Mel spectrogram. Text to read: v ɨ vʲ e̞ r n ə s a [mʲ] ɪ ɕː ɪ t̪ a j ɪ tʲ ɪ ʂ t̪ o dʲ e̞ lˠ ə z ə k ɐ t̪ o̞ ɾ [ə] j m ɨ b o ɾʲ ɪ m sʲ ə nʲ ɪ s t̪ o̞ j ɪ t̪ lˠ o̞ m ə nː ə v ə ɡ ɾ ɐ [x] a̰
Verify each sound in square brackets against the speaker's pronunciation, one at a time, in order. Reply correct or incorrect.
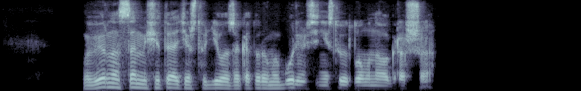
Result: correct, correct, incorrect: ʂ

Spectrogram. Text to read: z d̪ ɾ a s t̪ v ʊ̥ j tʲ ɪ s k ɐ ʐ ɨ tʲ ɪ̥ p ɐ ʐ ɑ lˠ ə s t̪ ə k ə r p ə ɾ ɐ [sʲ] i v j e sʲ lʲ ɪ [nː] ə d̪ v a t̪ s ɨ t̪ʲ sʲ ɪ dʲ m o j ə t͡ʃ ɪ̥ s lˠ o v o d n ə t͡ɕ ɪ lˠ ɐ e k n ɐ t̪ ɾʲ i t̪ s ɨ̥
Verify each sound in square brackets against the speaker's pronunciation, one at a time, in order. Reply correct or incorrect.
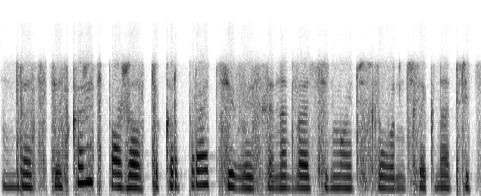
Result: incorrect: tʲ, incorrect: n

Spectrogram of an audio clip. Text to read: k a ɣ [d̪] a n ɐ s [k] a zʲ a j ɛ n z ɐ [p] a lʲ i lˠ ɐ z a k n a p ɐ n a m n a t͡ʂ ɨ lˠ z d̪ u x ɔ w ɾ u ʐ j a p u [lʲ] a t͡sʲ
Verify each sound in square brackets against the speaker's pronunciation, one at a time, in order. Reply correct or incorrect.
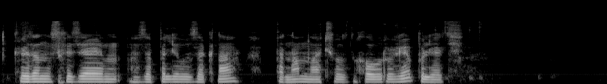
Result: correct, incorrect: x, correct, correct

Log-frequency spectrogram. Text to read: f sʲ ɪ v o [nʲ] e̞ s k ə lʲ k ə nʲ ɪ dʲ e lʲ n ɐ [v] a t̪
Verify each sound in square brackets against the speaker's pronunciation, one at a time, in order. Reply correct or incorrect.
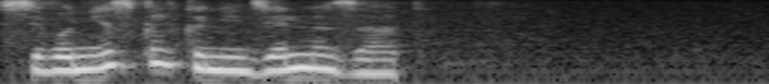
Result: correct, incorrect: z

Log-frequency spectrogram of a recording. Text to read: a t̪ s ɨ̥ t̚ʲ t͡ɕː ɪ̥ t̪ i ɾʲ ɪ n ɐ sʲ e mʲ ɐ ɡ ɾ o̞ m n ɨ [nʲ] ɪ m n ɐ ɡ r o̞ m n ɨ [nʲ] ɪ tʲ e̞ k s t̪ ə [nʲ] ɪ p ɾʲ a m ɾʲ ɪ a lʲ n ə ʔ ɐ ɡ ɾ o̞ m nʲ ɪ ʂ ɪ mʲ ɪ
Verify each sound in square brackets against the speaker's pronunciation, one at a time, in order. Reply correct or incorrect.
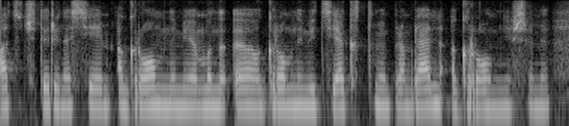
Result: incorrect: mʲ, incorrect: mʲ, incorrect: mʲ

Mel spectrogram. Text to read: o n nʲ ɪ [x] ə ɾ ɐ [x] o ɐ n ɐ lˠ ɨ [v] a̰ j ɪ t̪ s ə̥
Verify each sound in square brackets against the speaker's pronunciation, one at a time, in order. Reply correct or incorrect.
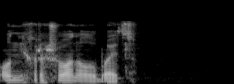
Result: correct, incorrect: ʂ, incorrect: b

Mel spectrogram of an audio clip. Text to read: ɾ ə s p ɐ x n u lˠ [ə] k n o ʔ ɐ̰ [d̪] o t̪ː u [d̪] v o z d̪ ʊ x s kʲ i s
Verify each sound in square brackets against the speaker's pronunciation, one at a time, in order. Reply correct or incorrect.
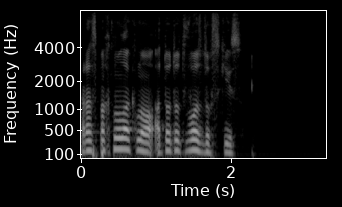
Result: incorrect: ɐ, incorrect: t̪, incorrect: t̪

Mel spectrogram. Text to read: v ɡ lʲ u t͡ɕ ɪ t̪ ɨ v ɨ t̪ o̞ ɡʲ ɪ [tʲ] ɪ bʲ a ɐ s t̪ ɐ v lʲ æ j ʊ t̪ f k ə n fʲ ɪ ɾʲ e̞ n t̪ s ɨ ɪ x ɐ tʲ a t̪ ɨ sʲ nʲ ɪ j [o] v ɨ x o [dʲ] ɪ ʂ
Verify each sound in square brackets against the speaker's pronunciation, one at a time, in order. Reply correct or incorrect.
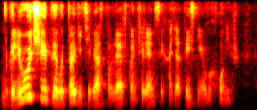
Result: correct, correct, correct

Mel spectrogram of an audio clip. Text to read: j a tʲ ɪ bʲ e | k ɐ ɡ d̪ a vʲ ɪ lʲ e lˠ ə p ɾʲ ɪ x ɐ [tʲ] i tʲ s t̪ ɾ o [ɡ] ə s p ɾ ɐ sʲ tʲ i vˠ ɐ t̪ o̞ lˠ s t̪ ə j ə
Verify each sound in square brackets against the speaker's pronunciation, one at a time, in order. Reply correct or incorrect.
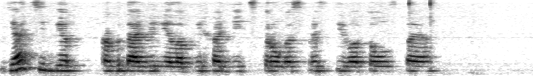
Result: incorrect: dʲ, correct

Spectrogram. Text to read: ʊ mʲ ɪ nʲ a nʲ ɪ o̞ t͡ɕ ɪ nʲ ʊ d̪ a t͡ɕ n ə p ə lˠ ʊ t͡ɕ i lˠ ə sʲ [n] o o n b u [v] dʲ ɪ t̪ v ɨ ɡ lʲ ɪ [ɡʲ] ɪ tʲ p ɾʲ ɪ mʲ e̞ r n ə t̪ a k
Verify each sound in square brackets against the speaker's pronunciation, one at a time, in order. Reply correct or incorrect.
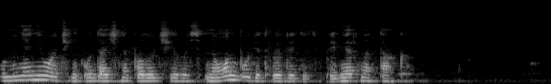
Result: correct, incorrect: none, incorrect: dʲ

